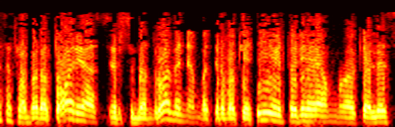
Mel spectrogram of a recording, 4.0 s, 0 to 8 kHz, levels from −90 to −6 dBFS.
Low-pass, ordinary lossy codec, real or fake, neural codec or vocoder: 7.2 kHz; MP3, 24 kbps; fake; vocoder, 44.1 kHz, 128 mel bands, Pupu-Vocoder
